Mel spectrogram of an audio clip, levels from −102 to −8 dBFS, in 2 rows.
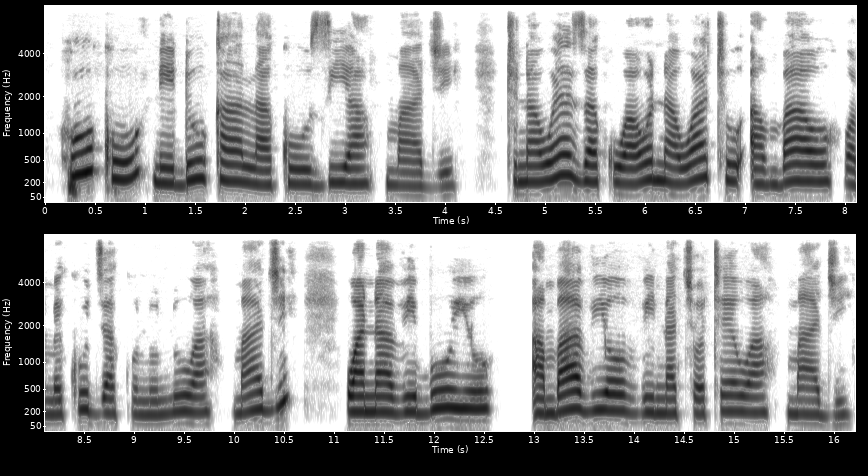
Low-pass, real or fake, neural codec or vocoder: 7.2 kHz; real; none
